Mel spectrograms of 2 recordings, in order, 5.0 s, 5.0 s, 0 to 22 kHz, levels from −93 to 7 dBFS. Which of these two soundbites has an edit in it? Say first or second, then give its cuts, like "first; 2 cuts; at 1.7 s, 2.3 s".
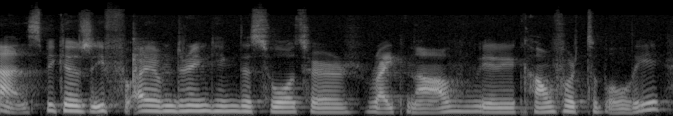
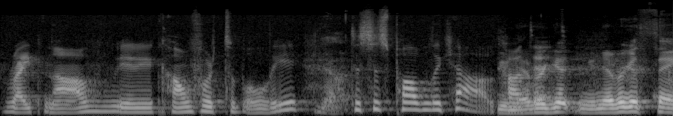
second; 1 cut; at 3.6 s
